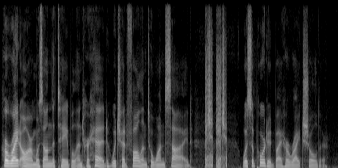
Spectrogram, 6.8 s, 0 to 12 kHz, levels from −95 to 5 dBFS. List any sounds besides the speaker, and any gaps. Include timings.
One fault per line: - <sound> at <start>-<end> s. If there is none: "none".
- laugh at 4.1-4.5 s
